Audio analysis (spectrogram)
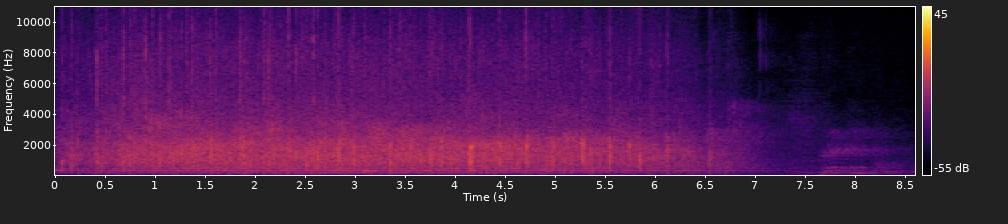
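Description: An audience at a Mass applauds steadily with dense, crackling clapping for about seven seconds, then the applause thins out and fades away at the end.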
